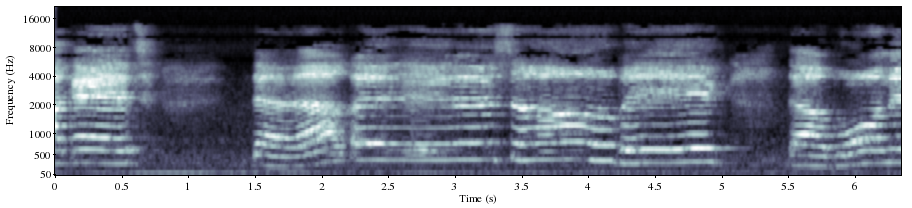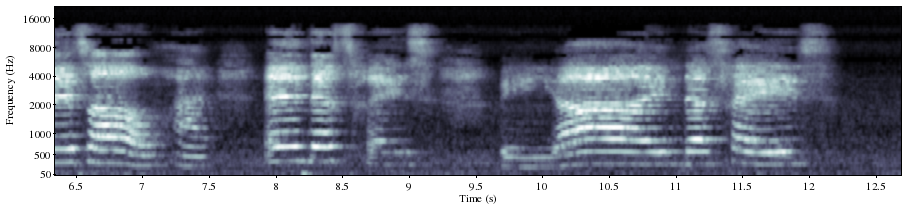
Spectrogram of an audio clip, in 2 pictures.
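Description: A young girl singing alone, unaccompanied, in drawn-out wavering notes. The phrases are broken by short pauses, the longest about five seconds in and again near ten seconds.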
